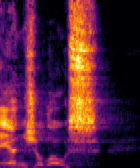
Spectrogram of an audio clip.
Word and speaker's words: angelos: In the biblical Greek, angel is pronounced angelos.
